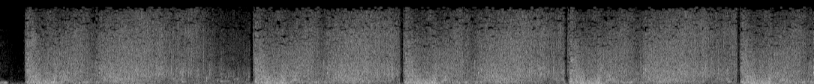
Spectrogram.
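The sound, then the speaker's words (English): Water splashes as a sound effect in loud, broad, rushing surges. Each surge cuts off abruptly and restarts, five times in a row, each lasting around two seconds. “Do we not have it? Splashes. It's under splashes.”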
